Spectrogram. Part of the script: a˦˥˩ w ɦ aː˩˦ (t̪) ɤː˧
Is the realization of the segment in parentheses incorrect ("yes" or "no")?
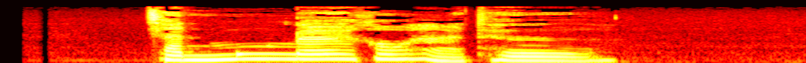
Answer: yes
